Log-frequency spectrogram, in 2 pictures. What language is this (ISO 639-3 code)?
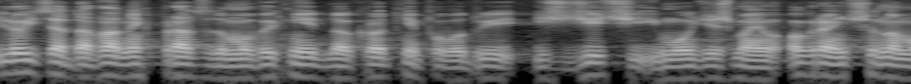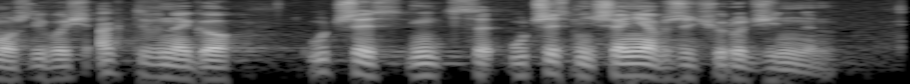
pol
